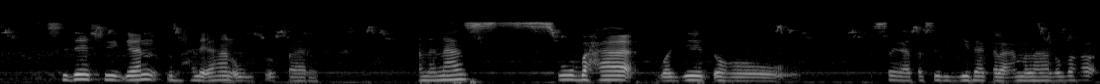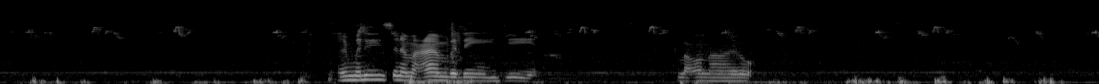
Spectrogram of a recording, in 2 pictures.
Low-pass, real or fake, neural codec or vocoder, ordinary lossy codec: 7.2 kHz; real; none; none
